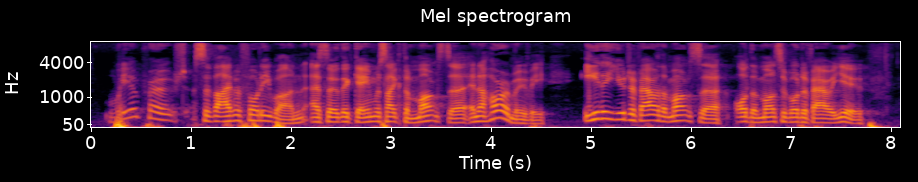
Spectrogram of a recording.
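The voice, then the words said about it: Put-on British accent. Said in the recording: “let's hear it in a British accent.”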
